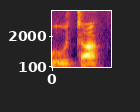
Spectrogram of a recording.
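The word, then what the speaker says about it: 歌: And then Ka, in this case, is the character for song, Uta, usually pronounced Uta, and you can see like open mouths.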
